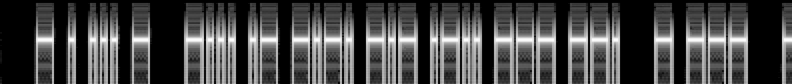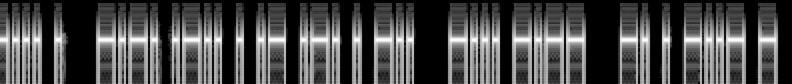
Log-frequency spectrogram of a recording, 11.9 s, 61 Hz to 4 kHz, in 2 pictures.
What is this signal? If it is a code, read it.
Morse code, heard as a keyed tone, about 30 wpm, 550 Hz. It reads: TEST BACKLOG TO BE CLEARED BY NEXT
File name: podcast / News headlines-1x-30x30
